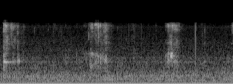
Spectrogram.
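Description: A bite into a crisp pickle, then crunchy chewing: one crunch right at the start and two more about a second in and near the end.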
